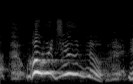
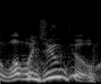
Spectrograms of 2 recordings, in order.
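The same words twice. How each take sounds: First: "What would you do?" slow, much higher and louder, through laughter; exaggerated laughing repeat. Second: "What would you do?" asked louder and higher with a chuckle; laughing question. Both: Shown as a demonstration. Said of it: "You're hearing the same words, right?".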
